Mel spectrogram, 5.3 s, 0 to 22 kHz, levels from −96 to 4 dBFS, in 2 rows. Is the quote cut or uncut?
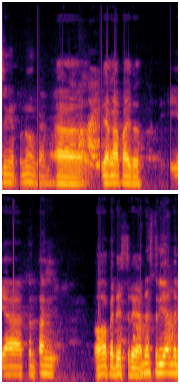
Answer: uncut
